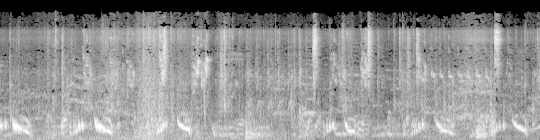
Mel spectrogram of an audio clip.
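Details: Six-day-old Indian Lotan pigeon chick on a farm calling with short, downward-sweeping cooing notes repeated roughly every second or two, separated by pauses, with occasional clicks and rustling indoors.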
